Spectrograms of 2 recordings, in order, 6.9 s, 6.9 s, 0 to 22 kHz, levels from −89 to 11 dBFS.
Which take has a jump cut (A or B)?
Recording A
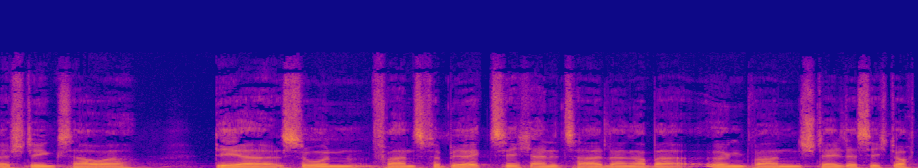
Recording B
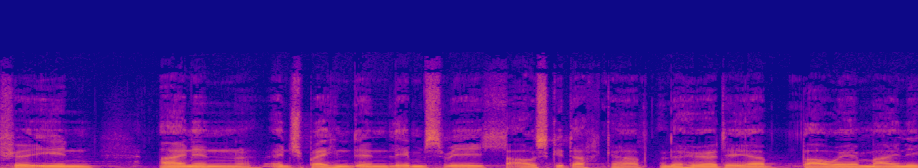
B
